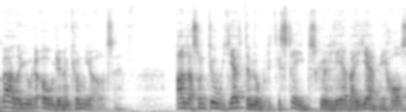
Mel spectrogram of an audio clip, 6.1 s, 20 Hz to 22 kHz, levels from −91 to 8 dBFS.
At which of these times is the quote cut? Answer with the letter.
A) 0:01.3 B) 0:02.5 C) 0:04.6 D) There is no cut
D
